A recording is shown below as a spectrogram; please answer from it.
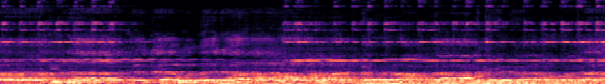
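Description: Male clergy chanting an Ethiopian Orthodox liturgical prayer in a low, sustained, slowly moving melody. A faint steady high tone runs under the chant.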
